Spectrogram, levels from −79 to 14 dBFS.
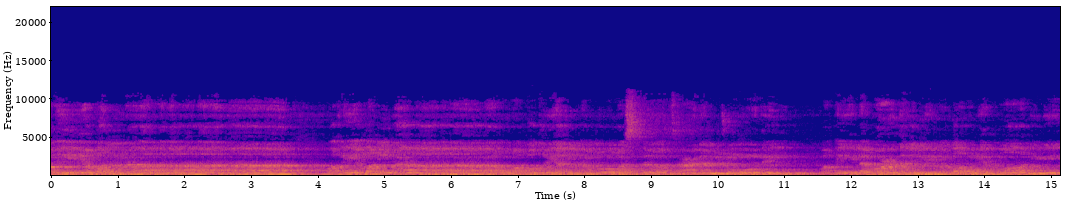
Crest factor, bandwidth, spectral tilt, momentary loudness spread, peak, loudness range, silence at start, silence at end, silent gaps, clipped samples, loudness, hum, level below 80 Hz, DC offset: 14 dB; 10.5 kHz; -6.5 dB/octave; 4 LU; -6 dBFS; 2 LU; 0 s; 0 s; none; under 0.1%; -20 LUFS; none; -48 dBFS; under 0.1%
